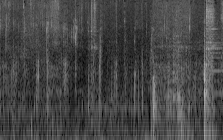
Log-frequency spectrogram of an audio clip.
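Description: Close-miked chewing and wet mouth clicks of someone eating a meal of rice with her hand, with small ticks throughout and a sharper click about four seconds in.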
